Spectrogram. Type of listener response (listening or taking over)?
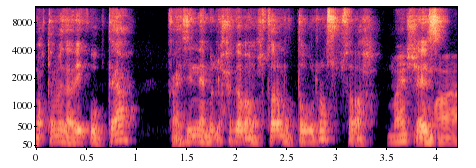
taking over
